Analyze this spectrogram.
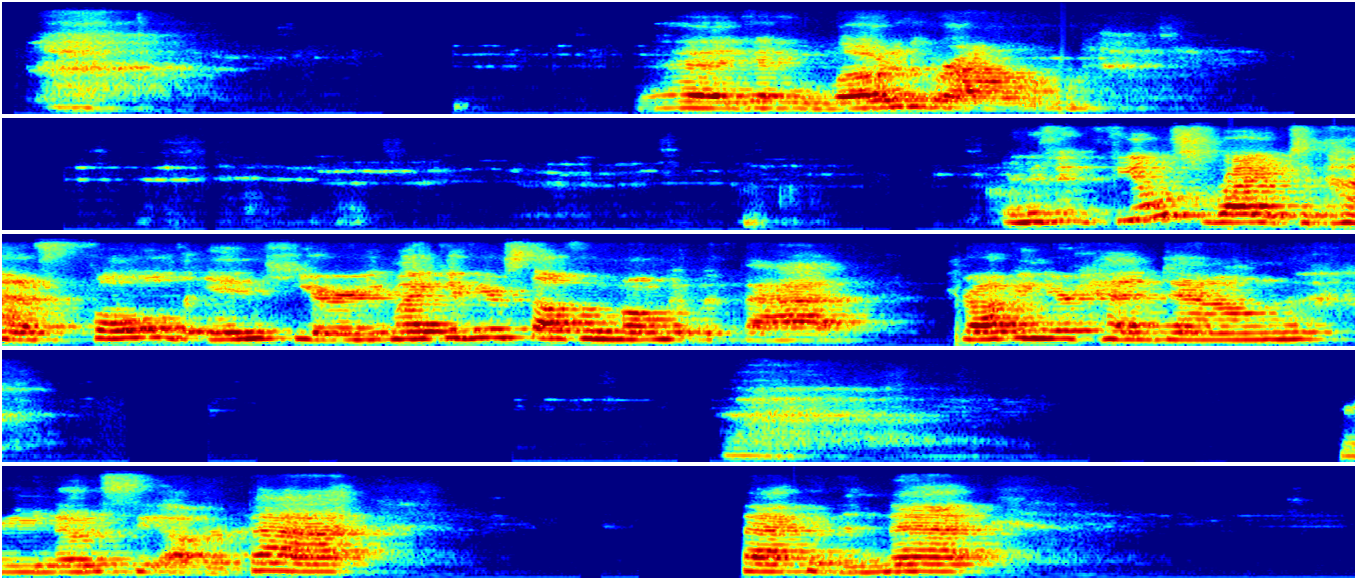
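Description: A woman speaks calmly into a nearby microphone, pausing often.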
